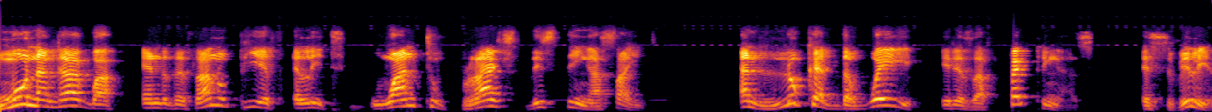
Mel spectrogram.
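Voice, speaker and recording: A man with a Zimbabwean accent, high pitch and very wide pitch swings, at a fairly slow pace with big swings in loudness. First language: Shona. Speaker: political commentator. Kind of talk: interview.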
